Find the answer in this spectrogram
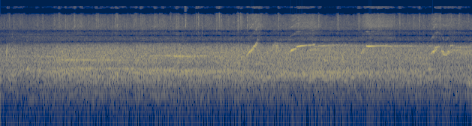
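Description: Baseball stadium crowd applauding and cheering from the stands in a steady wash of noise. A few short rising high-pitched sounds cut through from about halfway on.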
